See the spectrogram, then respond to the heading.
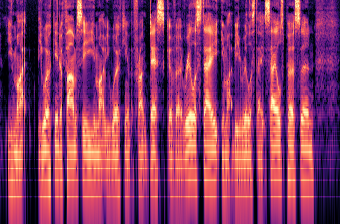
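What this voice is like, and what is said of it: Nasal, congested voice. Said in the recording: “excuse my voice, it's still nasally”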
